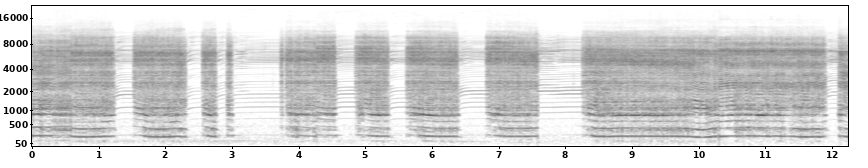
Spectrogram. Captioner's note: loud buzzing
